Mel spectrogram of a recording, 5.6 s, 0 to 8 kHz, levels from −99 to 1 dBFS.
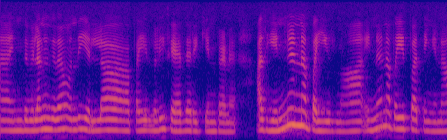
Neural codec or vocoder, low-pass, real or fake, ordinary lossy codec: none; none; real; none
